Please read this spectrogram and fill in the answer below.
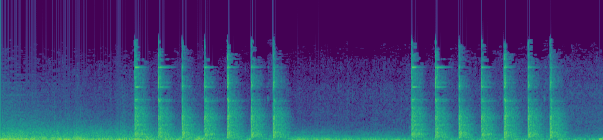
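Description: A door knocker ring rattled hard against a wooden door in two quick runs of about eight knocks each, over a low rumble of thunder and rain.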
